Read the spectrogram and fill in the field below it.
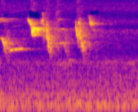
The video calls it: Blackthroat Singing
